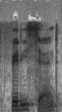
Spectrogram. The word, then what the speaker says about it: 50 Cent: so first of all you got to say it right it's fitty cent feet insane fitty cent and so yeah cuz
